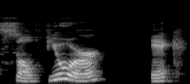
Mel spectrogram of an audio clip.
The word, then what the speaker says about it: sulfuric: would become sulfic but with sulfur and phosphorus they decided that it must sound better if we actually use two syllables so it's sulfate but sulfur ick phosphate but phosphor ic all the others are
